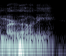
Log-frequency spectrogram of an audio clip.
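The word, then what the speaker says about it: Maroni: like man you know Moroni rhymes with pepperoni he flips he flips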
